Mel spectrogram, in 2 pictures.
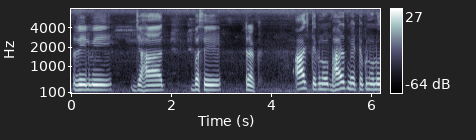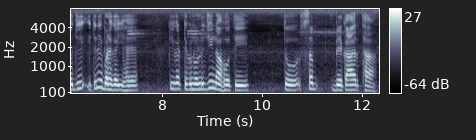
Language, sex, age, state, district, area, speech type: Hindi, male, 45-60, Uttar Pradesh, Hardoi, rural, spontaneous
